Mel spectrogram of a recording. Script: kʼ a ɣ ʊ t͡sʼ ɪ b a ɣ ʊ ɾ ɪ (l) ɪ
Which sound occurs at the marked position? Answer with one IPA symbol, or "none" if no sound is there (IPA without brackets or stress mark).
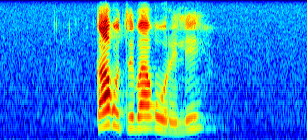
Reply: l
